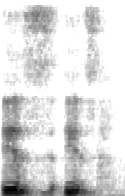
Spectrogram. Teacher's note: It is, aqui tem som de Z, porque após uma vogal, o S tem som de Z, porque a vogal é vozeada, ela vibra na garganta, ela transforma o S em Z. Is.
